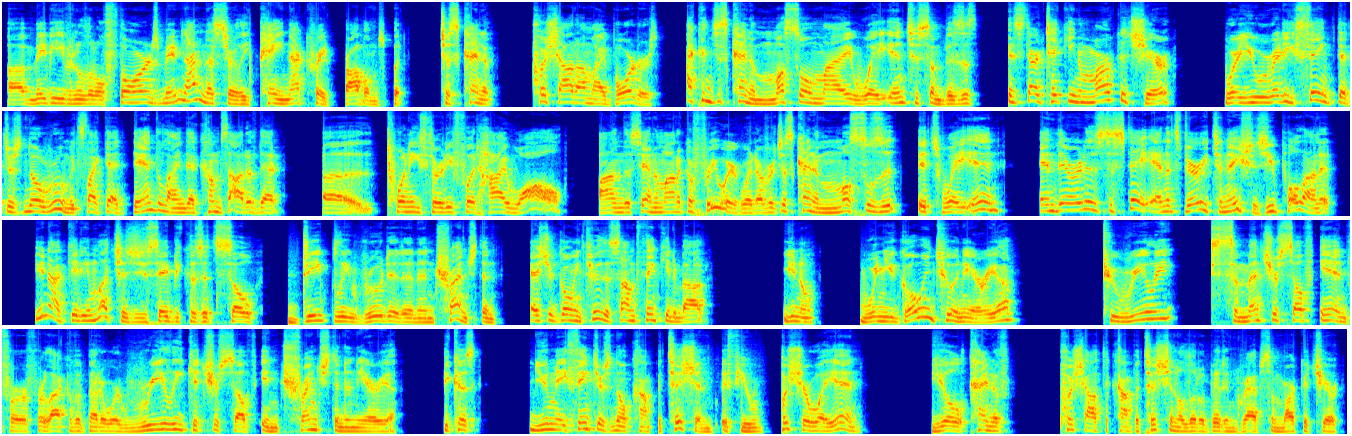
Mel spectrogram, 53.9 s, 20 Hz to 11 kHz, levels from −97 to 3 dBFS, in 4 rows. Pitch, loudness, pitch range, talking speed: 150 Hz, -18 LUFS, 130-175 Hz, 190 wpm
